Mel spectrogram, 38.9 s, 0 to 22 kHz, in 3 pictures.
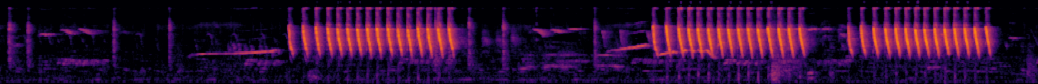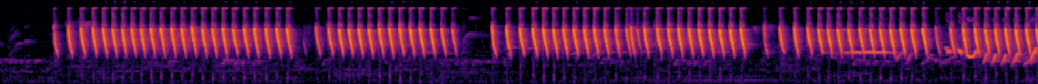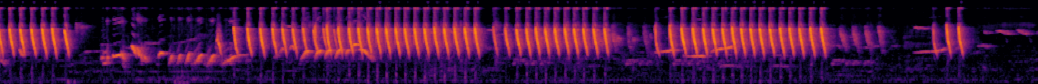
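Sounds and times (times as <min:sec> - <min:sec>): soft bird chirps: 0:00.0 - 0:38.9
bird song rapid high notes: 0:02.6 - 0:06.0, 0:06.8 - 0:38.9.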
